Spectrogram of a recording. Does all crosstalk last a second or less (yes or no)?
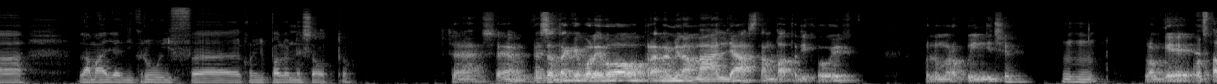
yes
